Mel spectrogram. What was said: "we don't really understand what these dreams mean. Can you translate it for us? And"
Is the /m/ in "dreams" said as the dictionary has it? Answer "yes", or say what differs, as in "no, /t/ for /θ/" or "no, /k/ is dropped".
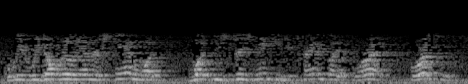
no, /m/ is dropped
